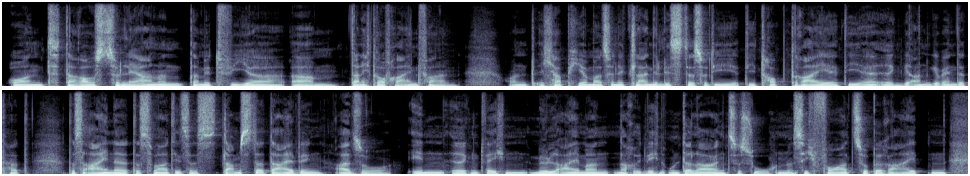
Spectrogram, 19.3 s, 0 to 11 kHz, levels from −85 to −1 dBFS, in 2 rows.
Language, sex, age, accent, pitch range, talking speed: German, male, 30-49, German, 95-115 Hz, 150 wpm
